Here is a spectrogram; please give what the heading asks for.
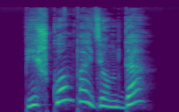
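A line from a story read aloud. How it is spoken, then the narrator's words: Joyful. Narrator (Russian): радостно спросила Лика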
